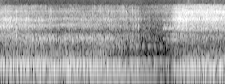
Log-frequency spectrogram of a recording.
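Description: A steady rushing rumble from the Facebook Portal as a fire-breathing dragon mask effect comes on over the video call, dipping briefly near the end.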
